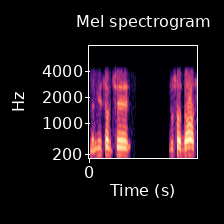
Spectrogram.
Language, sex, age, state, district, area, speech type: Maithili, male, 18-30, Bihar, Darbhanga, rural, conversation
